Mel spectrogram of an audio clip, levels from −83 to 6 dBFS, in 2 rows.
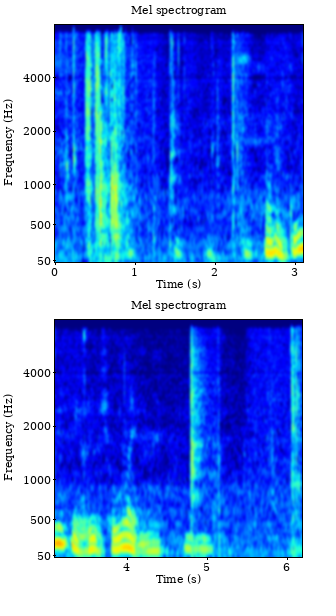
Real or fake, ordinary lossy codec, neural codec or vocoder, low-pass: fake; AAC, 48 kbps; codec, 44.1 kHz, 7.8 kbps, DAC; 7.2 kHz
